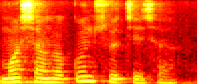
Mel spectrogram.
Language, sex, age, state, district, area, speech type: Nepali, male, 18-30, West Bengal, Darjeeling, rural, read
